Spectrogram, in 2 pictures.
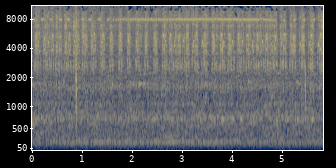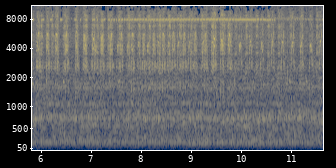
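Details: Chestnut (Black-headed) Munia nestlings on the nest keep up a dense, rapid chatter of thin, high ticking notes while a parent feeds them, with a faint steady hiss behind.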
